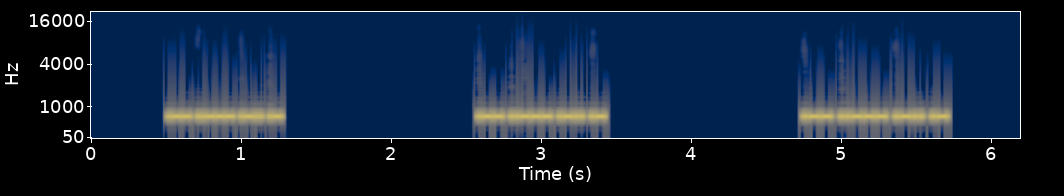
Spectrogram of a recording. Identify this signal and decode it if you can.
Morse code, heard as a keyed tone, about 65 wpm, 700 Hz. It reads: W2LA W2LA W2LA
